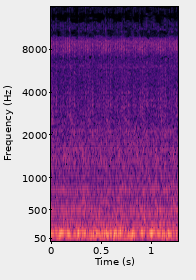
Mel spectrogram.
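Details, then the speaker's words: Ford F-150 with an intermittent misfire on cylinders 1 and 6 (codes P0356, P0351), cylinder 6 injector briefly losing its signal: the deep idle has an uneven, lumpy pulse and a recurring stumble as a cylinder drops out. "ahí tenemos la falla ven no estaba sigue temblando el motor"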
